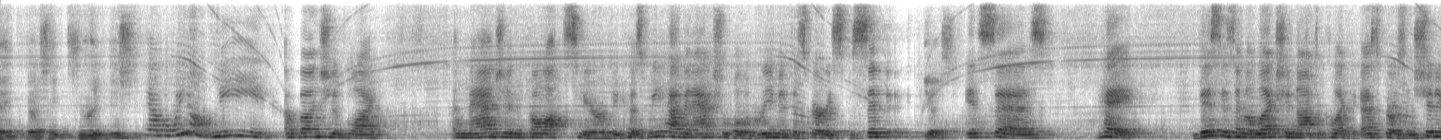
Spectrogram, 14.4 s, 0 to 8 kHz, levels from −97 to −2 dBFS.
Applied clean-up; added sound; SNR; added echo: neural separator model SepFormer DNS4.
